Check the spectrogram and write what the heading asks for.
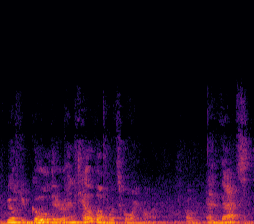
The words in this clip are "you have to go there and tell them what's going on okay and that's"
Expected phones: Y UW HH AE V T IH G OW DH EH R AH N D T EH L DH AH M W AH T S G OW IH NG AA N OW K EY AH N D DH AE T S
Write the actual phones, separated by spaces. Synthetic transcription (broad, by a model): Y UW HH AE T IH G OW DH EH R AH N T EH L DH AH M W AH T S G OW IH NG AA N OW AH N DH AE T S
